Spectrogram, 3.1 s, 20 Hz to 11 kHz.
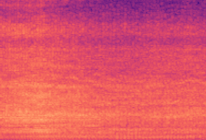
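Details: Bajaj Rouser/Pulsar 180 single-cylinder motorcycle after a DIY clutch lining (friction plate) replacement and oil refill: steady putt-putt idle at about four beats a second, no rattle or clatter; the repair appears successful.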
